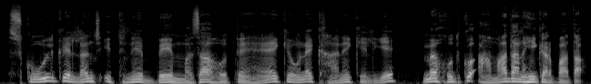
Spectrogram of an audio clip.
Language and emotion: Urdu, disgusted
